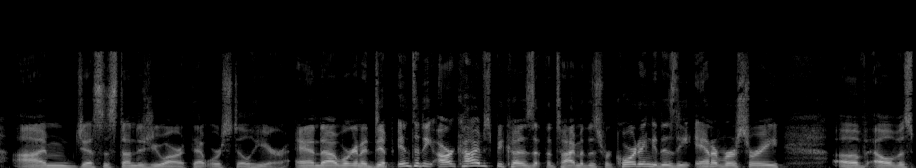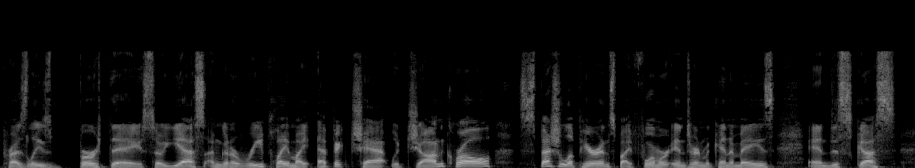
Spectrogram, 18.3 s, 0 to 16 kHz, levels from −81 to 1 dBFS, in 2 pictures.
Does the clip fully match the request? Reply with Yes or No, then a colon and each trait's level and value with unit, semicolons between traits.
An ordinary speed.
Yes: average, 185 wpm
